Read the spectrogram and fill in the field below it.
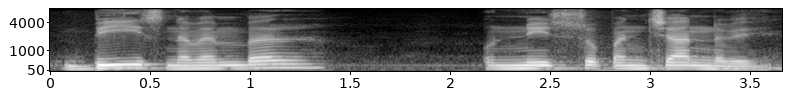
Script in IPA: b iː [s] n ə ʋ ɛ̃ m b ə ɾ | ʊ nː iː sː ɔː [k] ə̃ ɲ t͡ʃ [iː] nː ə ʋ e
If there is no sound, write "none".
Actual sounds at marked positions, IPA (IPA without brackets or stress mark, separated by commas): s, p, aː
